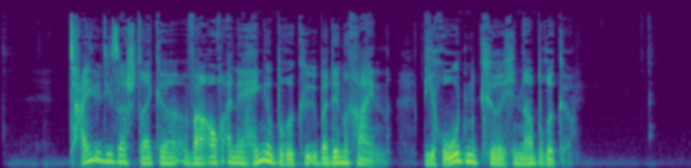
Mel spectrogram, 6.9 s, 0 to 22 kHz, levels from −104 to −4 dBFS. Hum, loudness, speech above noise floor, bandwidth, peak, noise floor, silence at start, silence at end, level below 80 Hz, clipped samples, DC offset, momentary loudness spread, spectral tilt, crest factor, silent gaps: none; -27 LUFS; 49 dB; 16 kHz; -8 dBFS; -75 dBFS; 0.7 s; 1.2 s; -64 dBFS; under 0.1%; under 0.1%; 9 LU; -6 dB/octave; 18 dB; none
